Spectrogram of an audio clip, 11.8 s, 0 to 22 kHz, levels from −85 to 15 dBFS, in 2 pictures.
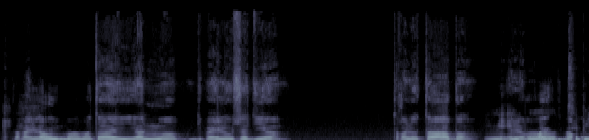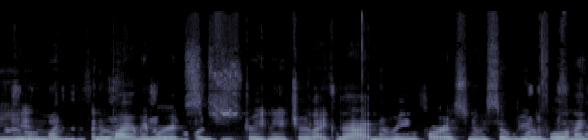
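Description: The speech keeps ducking in level, first from 0.1 to 0.91 s, then from 5.31 to 7.0 s, 7.25 to 8.18 s, 8.96 to 10.07 s and 10.89 s to the end. The dips get deeper up to about 9 to 10 s, from about 10 dB at the start to about 30 dB there, then ease to about 20 dB at the end. That's likely speech suppressed in double talk: with both sides talking, the echo canceller couldn't separate the talker from loudspeaker echo and turned everything down.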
